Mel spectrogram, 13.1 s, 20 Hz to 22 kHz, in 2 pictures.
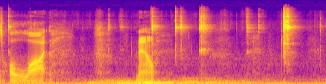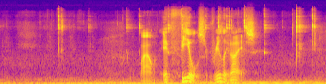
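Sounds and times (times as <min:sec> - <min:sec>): steady low hum: 0:00.0 - 0:13.0
butterfly knife metallic clicks: 0:02.1 - 0:04.3, 0:09.0 - 0:13.0.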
